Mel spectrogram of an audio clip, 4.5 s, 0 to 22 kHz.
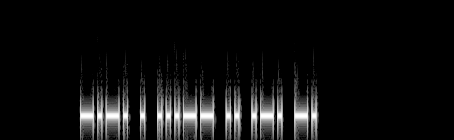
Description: Morse code, heard as a keyed tone, about 28 wpm, 700 Hz. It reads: CE3IRN
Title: DXCC-100 Call Signs - 6 Characters - 28wpm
